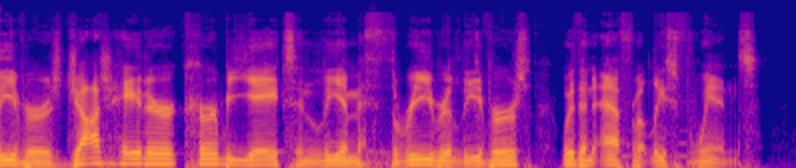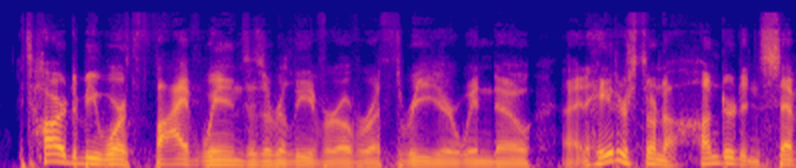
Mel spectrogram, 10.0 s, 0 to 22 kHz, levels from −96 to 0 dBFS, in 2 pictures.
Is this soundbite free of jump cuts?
no; 5 cuts; at 2.3 s, 3.4 s, 4.0 s, 4.3 s, 8.4 s

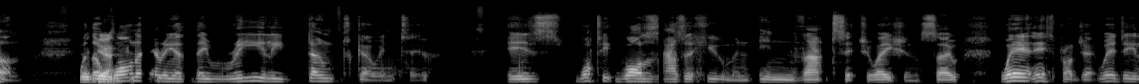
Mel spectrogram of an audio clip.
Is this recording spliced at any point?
yes; 3 cuts; at 1.8 s, 6.6 s, 10.3 s

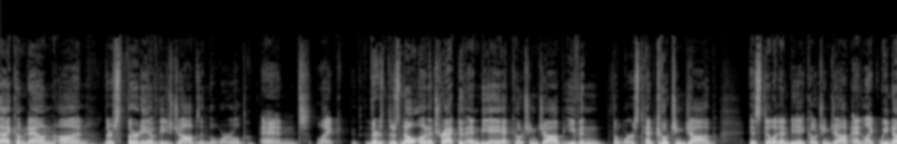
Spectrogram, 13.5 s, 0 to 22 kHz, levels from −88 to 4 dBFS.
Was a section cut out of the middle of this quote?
no; 0 cuts

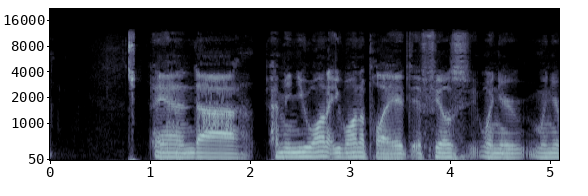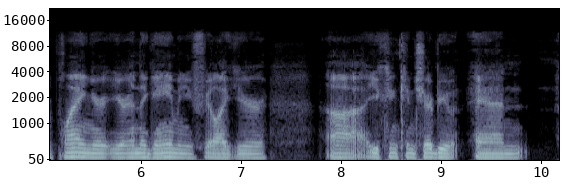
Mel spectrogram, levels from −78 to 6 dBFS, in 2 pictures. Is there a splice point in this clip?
yes; 2 cuts; at 0.9 s, 2.1 s

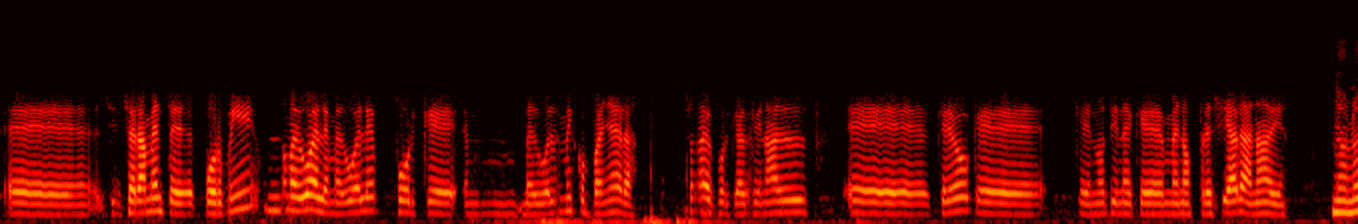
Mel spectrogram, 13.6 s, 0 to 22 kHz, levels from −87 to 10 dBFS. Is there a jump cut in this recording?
no; 0 cuts

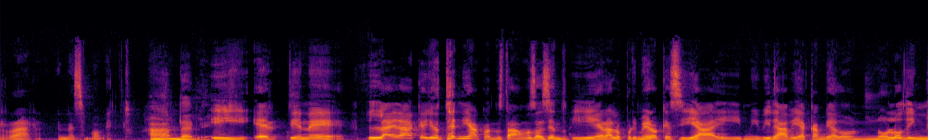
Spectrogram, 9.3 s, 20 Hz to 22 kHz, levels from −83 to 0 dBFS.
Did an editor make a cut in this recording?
yes; 3 cuts; at 2.9 s, 3.6 s, 5.7 s

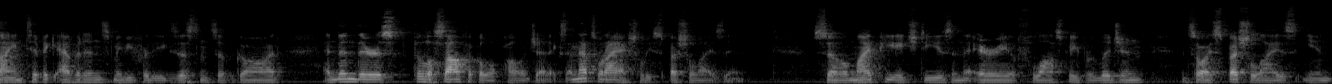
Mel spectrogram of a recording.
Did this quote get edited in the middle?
no; 0 cuts

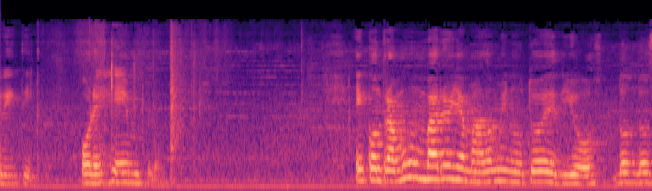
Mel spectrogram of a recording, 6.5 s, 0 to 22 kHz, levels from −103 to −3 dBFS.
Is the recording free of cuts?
yes; 0 cuts

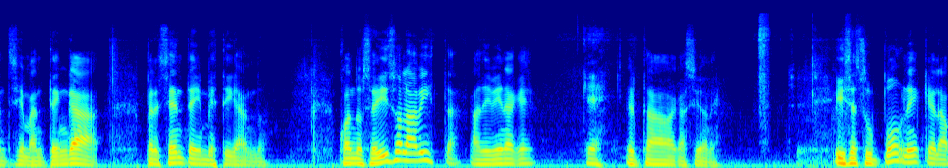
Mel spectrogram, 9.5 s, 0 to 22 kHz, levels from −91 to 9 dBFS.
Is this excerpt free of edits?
no; 2 cuts; at 4.7 s, 6.4 s

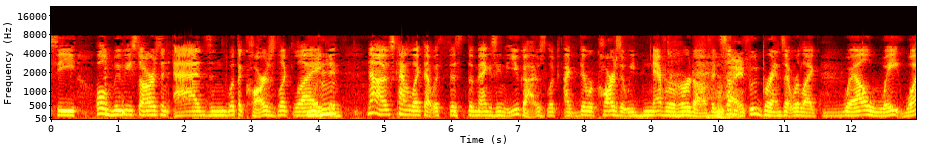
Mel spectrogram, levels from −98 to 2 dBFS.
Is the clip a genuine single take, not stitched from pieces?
no; 1 cut; at 7.4 s

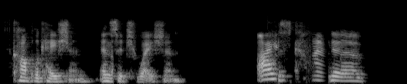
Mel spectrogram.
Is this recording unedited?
no; 2 cuts; at 1.1 s, 2.8 s

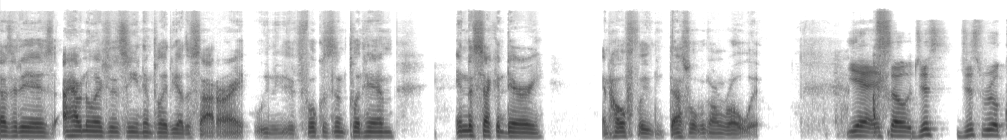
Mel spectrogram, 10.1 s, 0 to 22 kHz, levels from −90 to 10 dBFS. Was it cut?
no; 0 cuts

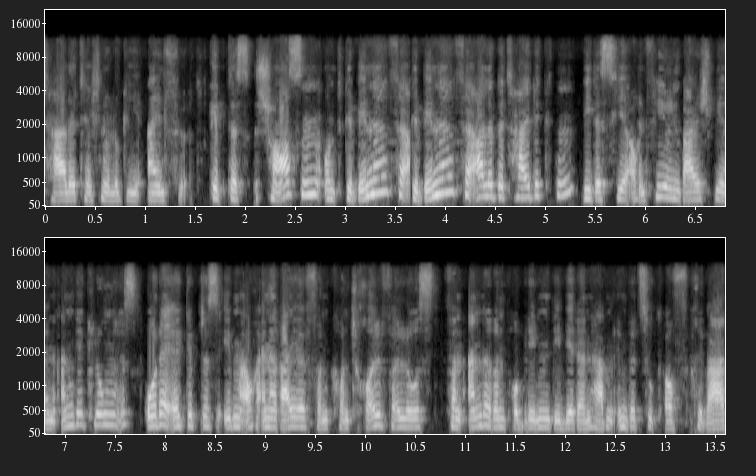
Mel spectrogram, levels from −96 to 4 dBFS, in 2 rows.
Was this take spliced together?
yes; 3 cuts; at 3.6 s, 5.9 s, 9.4 s

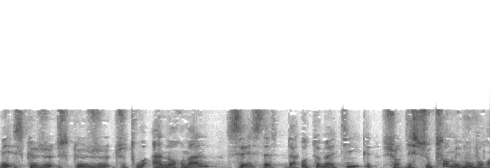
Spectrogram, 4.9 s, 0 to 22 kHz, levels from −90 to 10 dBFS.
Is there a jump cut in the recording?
yes; 4 cuts; at 1.1 s, 2.2 s, 3.0 s, 3.8 s

